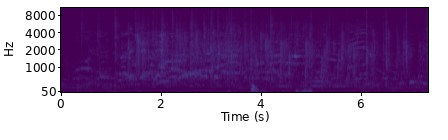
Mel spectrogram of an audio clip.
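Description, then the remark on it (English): A church audience claps steadily for the preacher for several seconds, a dense, sustained patter of many hands, with crowd voices mixed in underneath. “Be clap for me.”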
